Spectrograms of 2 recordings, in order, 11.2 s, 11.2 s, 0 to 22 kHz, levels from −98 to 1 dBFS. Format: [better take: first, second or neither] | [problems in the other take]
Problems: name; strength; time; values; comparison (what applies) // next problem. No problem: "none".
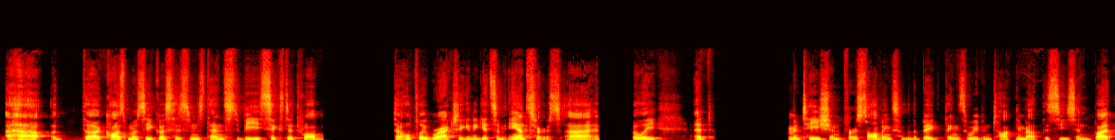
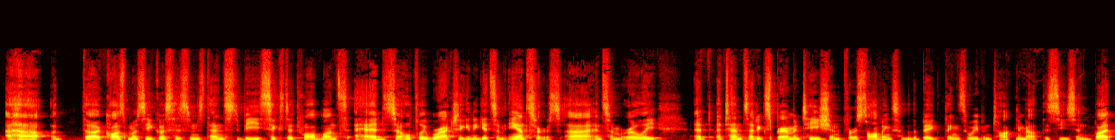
second | audio cutting out; at 3 s for 0.5 s, at 6 s and at 7 s for 0.5 s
